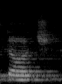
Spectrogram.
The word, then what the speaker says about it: Deutsch: We used to call him Rabbi Deutsch. I'm sure it's Dutch, but since we spell it Deutsch, and he was my Mishnah teacher.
